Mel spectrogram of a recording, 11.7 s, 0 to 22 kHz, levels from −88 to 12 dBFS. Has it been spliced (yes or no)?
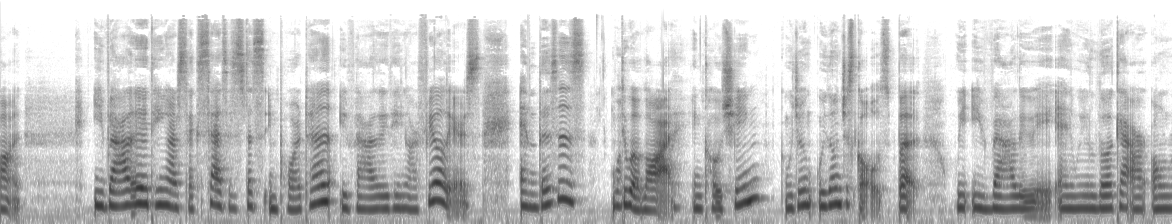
yes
